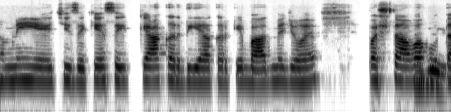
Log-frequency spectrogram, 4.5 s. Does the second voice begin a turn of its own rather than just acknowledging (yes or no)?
no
